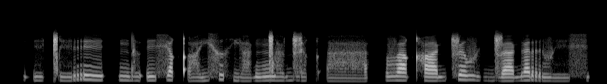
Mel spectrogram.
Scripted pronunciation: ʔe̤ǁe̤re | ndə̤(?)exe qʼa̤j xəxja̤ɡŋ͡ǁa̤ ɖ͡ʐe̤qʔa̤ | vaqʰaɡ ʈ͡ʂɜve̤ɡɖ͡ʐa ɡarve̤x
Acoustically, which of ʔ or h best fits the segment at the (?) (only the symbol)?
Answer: ʔ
